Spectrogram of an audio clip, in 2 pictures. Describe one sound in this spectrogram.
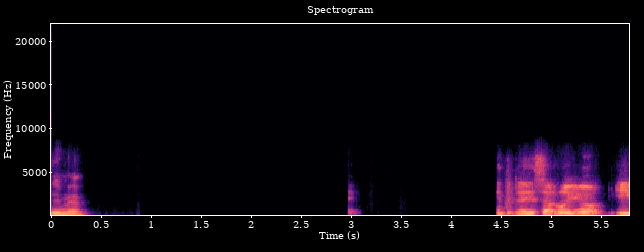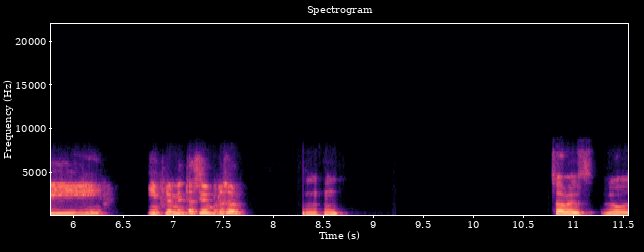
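A young man speaks calmly over an online call, in short bursts with pauses.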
